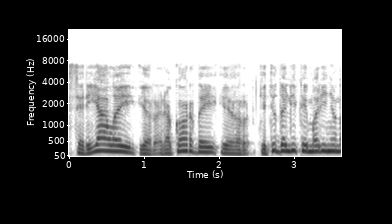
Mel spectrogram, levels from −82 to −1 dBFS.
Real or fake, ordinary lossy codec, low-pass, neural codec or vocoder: fake; MP3, 64 kbps; 7.2 kHz; codec, 16 kHz, 8 kbps, FunCodec, trained on LibriTTS, 25 frames a second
